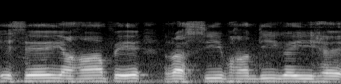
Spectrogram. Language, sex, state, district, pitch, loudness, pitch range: Hindi, male, Himachal Pradesh, Shimla, 140 Hz, -14 LUFS, 135-145 Hz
